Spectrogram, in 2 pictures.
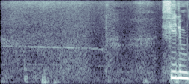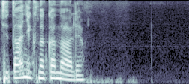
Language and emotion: Russian, neutral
